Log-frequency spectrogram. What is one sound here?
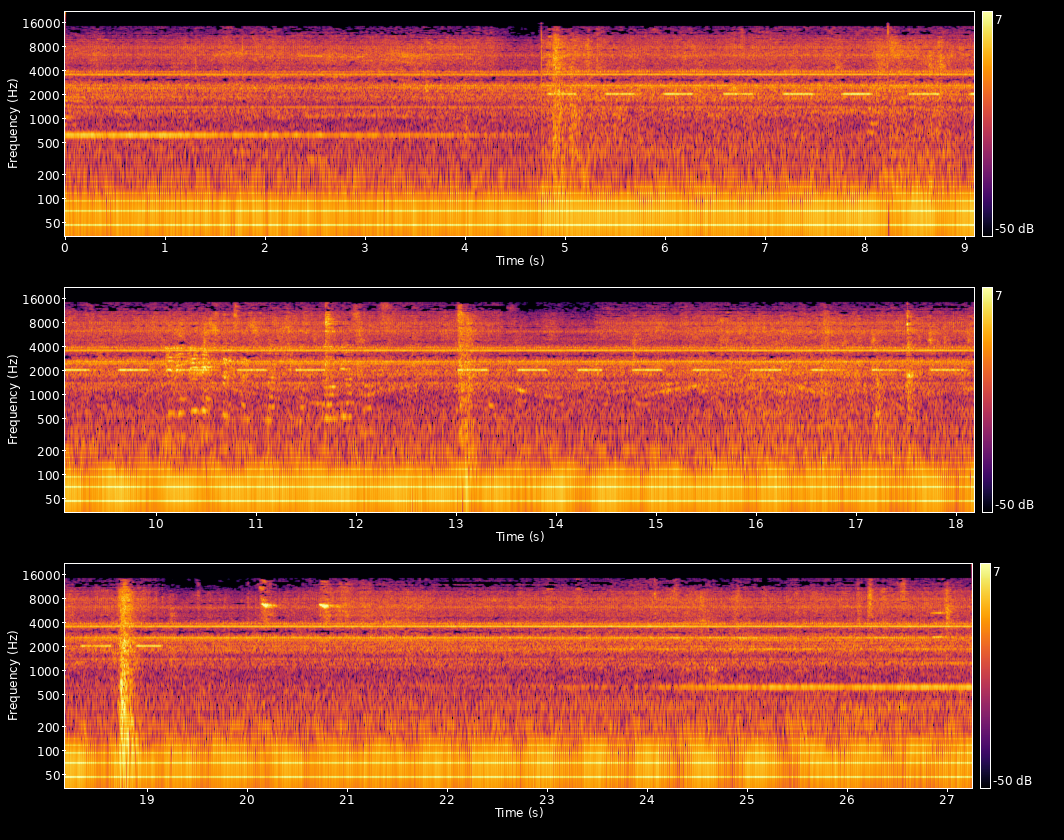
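A tram rumbles low and steadily.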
